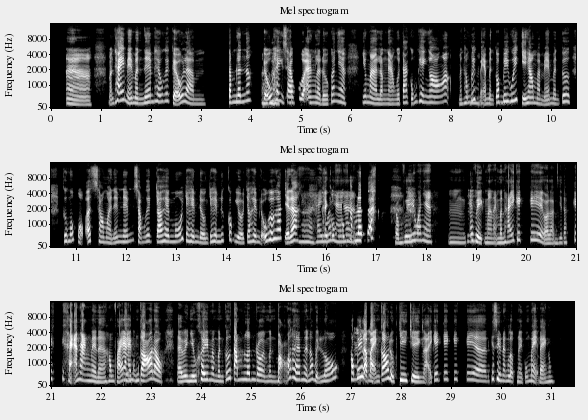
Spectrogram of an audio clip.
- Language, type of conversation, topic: Vietnamese, podcast, Bạn nhớ món ăn gia truyền nào nhất không?
- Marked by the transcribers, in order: laughing while speaking: "À"; other background noise; tapping; laughing while speaking: "đó"; laugh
